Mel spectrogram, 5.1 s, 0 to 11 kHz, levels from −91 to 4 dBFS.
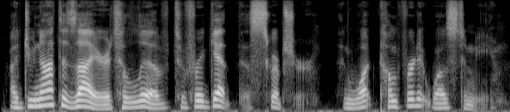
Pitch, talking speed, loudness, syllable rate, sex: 150 Hz, 200 wpm, -19 LUFS, 5.2 syllables/s, male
